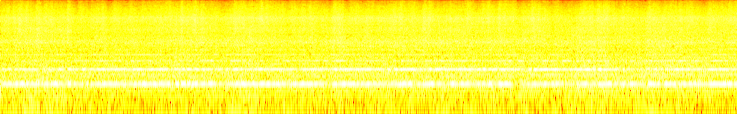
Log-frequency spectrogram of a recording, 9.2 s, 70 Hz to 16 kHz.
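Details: 2021 Marcopolo Torino S lengthened city bus on a Mercedes-Benz OF-1721 Bluetec 5 diesel chassis, recorded while running along. A steady low droning growl under the engine note holds its pitch: a growling differential.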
